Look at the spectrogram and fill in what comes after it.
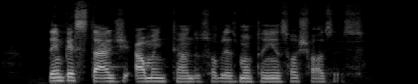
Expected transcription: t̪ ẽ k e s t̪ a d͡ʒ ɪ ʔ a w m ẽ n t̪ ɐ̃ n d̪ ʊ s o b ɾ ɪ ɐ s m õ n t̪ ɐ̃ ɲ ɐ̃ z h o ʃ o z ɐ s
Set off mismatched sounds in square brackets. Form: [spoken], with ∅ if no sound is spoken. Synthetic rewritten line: t̪ ẽ [p] e s t̪ a d͡ʒ ɪ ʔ a w m ẽ n t̪ ɐ̃ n d̪ ʊ s o b ɾ ɪ ɐ [z] m õ n t̪ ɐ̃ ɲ [ɐ] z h o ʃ [ɔ] z ɐ s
